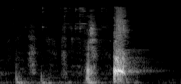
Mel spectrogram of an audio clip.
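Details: Pet Samoyed making a surprise play attack: a few soft low huffs and grunts build to one sharp, loud bark near the end, then quiet.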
